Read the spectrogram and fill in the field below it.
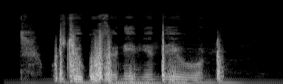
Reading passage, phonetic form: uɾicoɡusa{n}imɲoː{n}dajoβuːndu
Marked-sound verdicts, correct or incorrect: correct, correct

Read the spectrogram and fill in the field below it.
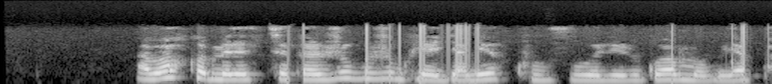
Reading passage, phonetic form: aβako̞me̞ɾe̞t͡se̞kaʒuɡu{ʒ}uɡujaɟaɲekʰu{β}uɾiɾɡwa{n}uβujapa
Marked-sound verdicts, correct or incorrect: correct, incorrect: v, incorrect: m

